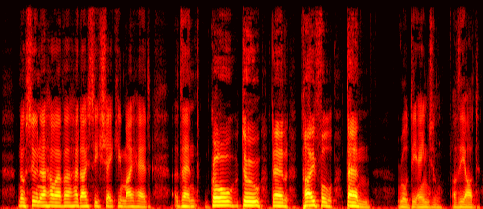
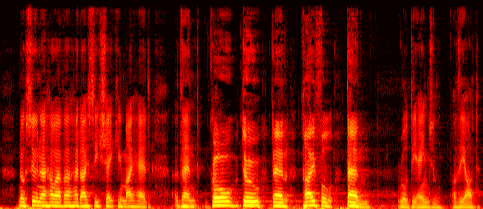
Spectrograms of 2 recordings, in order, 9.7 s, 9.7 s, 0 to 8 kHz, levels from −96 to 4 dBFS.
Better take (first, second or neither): first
